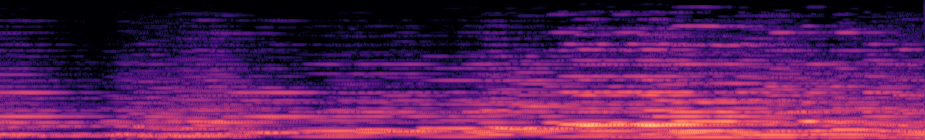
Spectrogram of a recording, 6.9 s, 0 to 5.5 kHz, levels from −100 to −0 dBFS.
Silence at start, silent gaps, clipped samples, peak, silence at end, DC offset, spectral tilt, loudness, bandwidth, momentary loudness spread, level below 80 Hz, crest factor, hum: 0 s; none; under 0.1%; -10 dBFS; 0 s; under 0.1%; -9.5 dB/octave; -28 LUFS; 5.2 kHz; 16 LU; -78 dBFS; 18 dB; none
